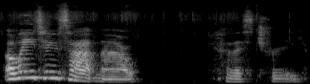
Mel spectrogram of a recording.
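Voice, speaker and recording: An actress playing a blunt, emotional grieving sister with dark humour in a naturalistic audio drama. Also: female voice, sits low, wildly swooping pitch, slow pace, creaky, full character voice, rough recording. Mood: wry. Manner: wry, sweary, dramatic. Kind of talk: naturalistic audio drama acting, comedy and pathos.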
